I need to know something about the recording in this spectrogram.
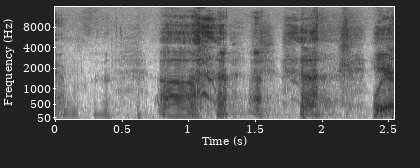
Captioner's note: laughs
